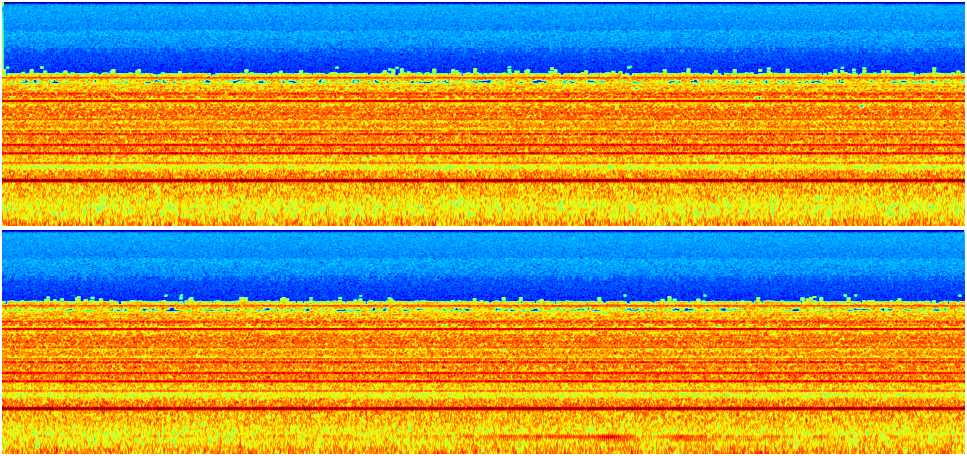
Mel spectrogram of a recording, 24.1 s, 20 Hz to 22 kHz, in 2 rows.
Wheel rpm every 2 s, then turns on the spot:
0, 0, 0, 0, 0, 0, 0, 0, 0, 0, 0, 0.
none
